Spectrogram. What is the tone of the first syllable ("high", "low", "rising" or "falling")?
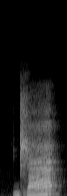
rising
